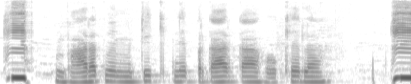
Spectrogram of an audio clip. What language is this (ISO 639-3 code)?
bho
